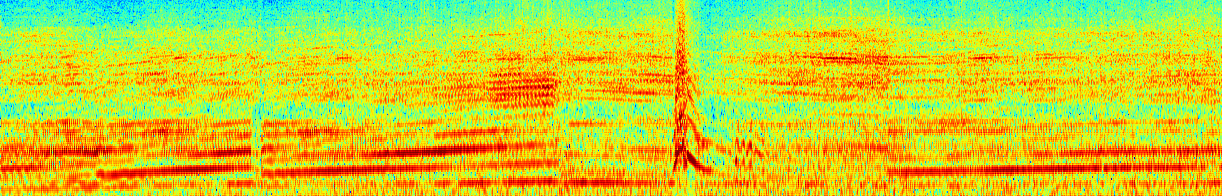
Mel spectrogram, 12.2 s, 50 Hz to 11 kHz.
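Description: Honda CBR1000RR-R Fireblade inline-four engine pulling hard in first gear with a rising pitch. It upshifts to second about two and a half seconds in and climbs again, then settles to a lower, slowly rising tone. Wind rush runs throughout, and there is a brief sharp noise about seven seconds in.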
